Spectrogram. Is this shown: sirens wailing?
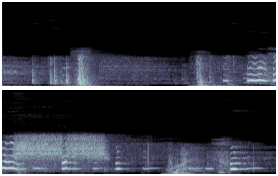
no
